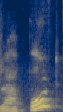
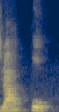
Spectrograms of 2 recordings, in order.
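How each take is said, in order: First: The final T sound is pronounced. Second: The final T sound is silent. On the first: The speaker calls it wrong. "It is not uh, pronounced as rapport" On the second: The speaker calls it right. "It is rapo. T is silent"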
